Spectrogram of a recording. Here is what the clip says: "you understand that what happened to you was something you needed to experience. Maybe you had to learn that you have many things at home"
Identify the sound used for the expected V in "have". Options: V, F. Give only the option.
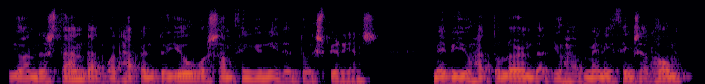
V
